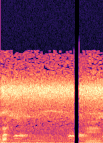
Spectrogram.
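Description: Crows cawing in the background, short calls repeating over a low steady hum. The audio drops out for an instant about one and a half seconds in.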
